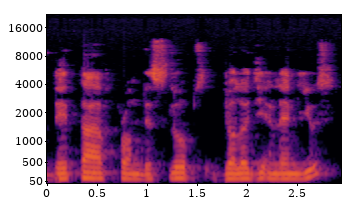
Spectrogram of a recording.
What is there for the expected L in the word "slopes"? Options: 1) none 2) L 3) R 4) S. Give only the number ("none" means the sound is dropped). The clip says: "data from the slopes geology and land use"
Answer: 2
